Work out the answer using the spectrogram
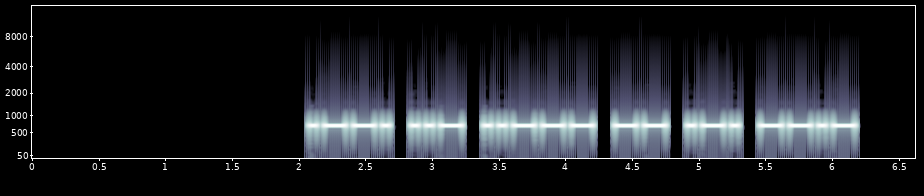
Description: Morse code, heard as a keyed tone, about 22 wpm, 700 Hz. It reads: PU2MRQ
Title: DXCC-100 Call Signs - 6 Characters - 22wpm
